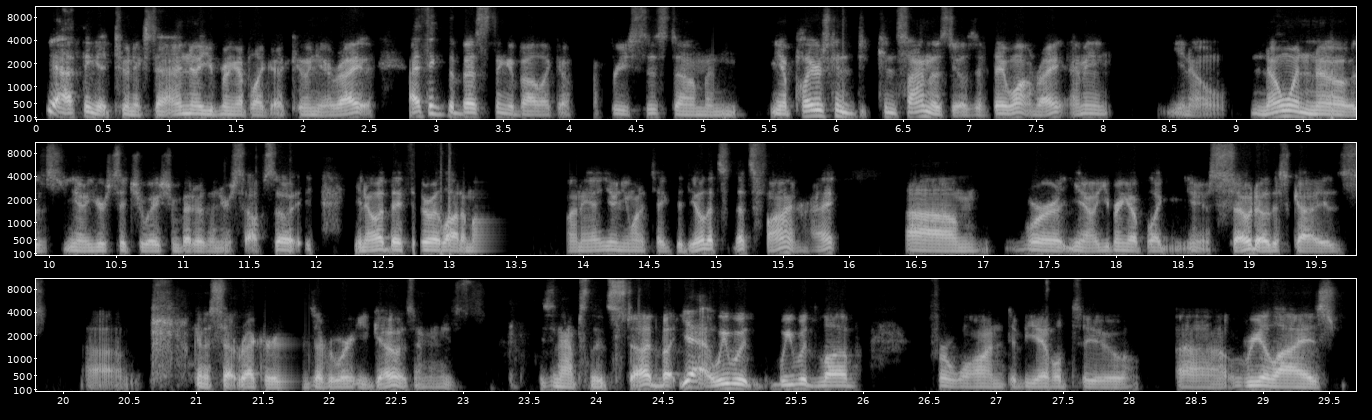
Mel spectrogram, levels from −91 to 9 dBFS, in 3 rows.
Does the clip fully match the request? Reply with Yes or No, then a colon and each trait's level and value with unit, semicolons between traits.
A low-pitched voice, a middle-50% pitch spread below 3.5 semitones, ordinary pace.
No: very low, 95 Hz; average, 2.9 semitones; fast, 235 wpm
